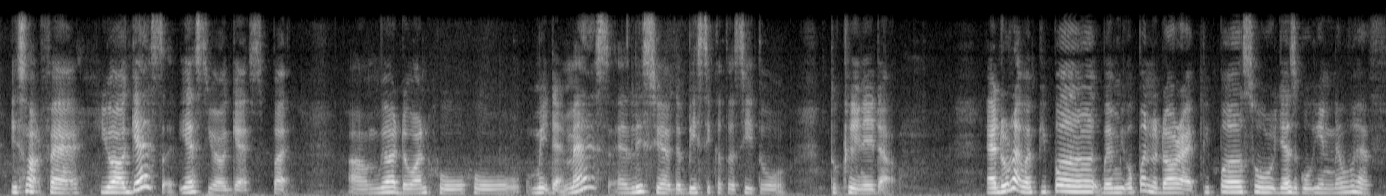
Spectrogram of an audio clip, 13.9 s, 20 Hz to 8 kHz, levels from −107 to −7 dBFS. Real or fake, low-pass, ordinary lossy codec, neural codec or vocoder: real; 7.2 kHz; none; none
